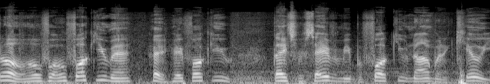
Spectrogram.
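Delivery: angry, upset, stammering, stumbling outburst. Voicing a game boss who thanks then threatens the player: imitating an upset boss. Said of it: "He was all upset".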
